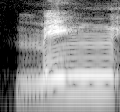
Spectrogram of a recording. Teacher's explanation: মিন এখানে গুণনা হবে, কারণ নুন সাকিনের পরে ইখফার হরফ তা এসেছে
